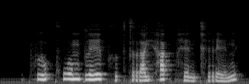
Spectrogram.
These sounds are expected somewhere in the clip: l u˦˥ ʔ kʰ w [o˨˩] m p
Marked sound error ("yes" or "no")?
yes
